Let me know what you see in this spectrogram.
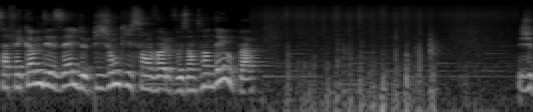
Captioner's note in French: bruit des manhces qui font flop flop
